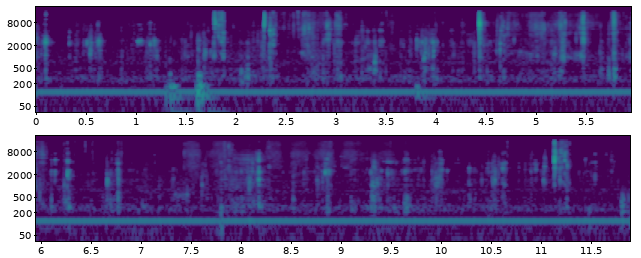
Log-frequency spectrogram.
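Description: Close-miked chewing of a breaded vegetarian chicken strip with sauce: irregular crunches and wet mouth clicks, over a steady low hum.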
